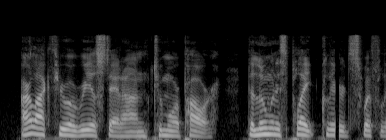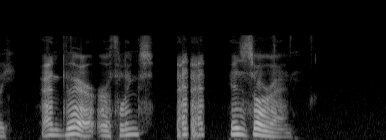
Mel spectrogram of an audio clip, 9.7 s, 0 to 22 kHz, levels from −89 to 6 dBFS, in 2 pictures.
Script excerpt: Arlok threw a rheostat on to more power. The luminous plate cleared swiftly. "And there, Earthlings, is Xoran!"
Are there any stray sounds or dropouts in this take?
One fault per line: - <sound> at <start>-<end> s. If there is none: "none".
- dropout at 4.2-4.2 s
- laugh at 7.0-7.4 s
